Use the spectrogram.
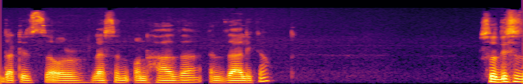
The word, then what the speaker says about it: هذا: So we've learned that hadha and zalika is one of those words where it is pronounced but it is not written.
